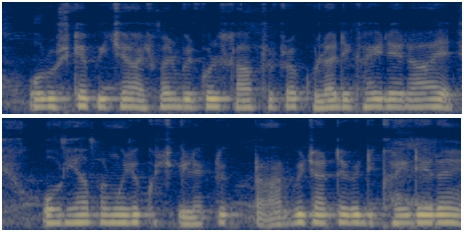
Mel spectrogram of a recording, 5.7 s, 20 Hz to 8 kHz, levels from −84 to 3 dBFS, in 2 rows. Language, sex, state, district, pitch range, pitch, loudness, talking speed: Hindi, male, Rajasthan, Churu, 150-160 Hz, 155 Hz, -31 LUFS, 270 wpm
